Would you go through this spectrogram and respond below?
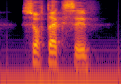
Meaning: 1. to overtax (impose too much taxation) 2. to charge an additional fee
- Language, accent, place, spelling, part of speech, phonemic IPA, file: French, France, Lyon, surtaxer, verb, /syʁ.tak.se/, LL-Q150 (fra)-surtaxer.wav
